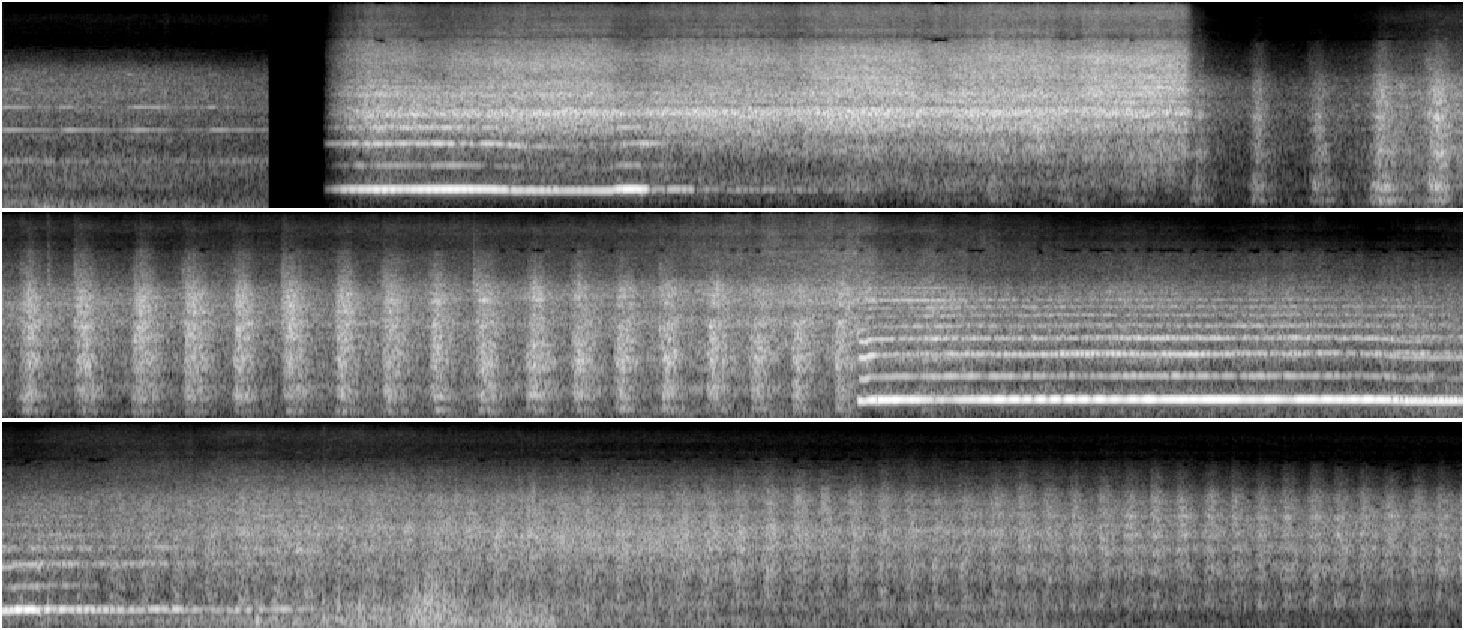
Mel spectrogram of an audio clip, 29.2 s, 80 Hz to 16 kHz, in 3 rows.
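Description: ČSD class 475.1 steam locomotive sounding its whistle over a loud hiss of escaping steam, then starting away with sharp exhaust chuffs at about three a second. A second long whistle follows, and the chuffing goes on more faintly as the train pulls out.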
